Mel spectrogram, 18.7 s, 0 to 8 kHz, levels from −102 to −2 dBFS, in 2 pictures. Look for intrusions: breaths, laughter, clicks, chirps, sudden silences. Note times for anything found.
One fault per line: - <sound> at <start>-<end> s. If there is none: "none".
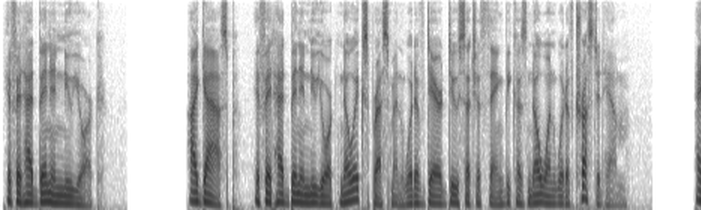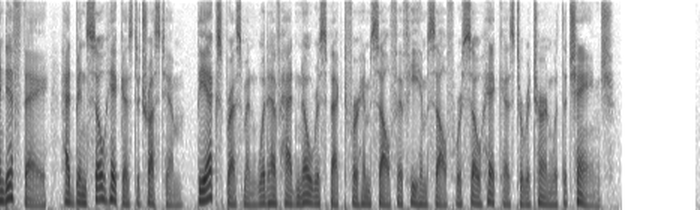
none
